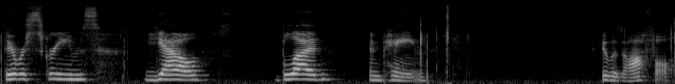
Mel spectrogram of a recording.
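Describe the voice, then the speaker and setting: A woman reading a children's story aloud in an expressive, deliberate way, like a teacher. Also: mid-range voice, slight background noise.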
